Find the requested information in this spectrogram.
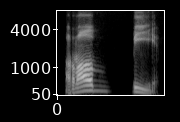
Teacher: Memang ba itu tertahan suara. Betul, tertahan suara. Buktinya kan suara nggak keluar. Karena mulut tertutup. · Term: bunyi samar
